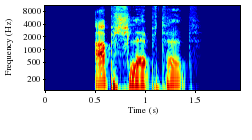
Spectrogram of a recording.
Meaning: inflection of abschleppen: 1. second-person plural dependent preterite 2. second-person plural dependent subjunctive II
- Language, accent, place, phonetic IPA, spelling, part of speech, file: German, Germany, Berlin, [ˈapˌʃlɛptət], abschlepptet, verb, De-abschlepptet.ogg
